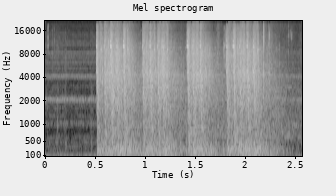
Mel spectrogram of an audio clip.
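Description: Sniper rifle fire in Halo: Combat Evolved bursts in abruptly and loud, a dense, booming barrage that rolls on in heavy waves for about two seconds without any talking.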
